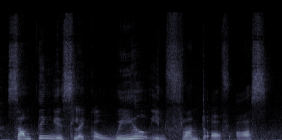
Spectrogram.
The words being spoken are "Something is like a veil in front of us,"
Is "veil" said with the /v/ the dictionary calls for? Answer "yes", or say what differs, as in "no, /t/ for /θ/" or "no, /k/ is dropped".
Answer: no, /w/ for /v/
